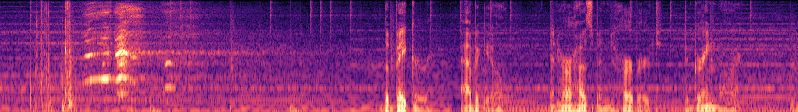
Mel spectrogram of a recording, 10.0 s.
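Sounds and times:
door opening: 0:00.3 - 0:02.4
speech: 0:04.8 - 0:09.4.

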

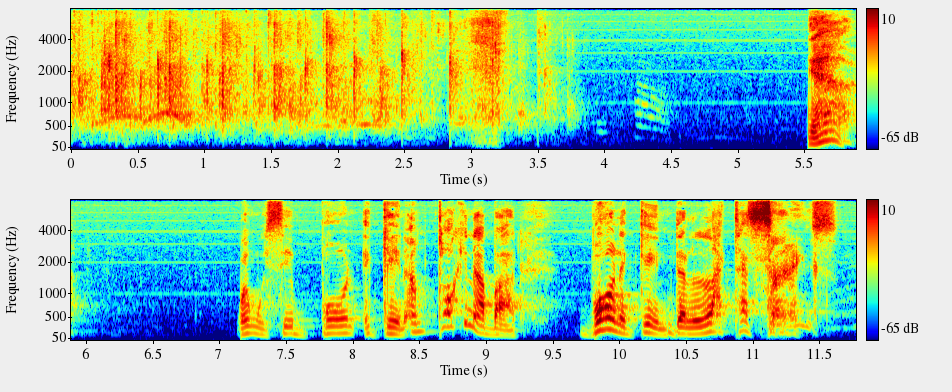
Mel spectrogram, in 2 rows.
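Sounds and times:
crowd clapping: 0:00.0 - 0:03.8
speech: 0:07.2 - 0:11.7.

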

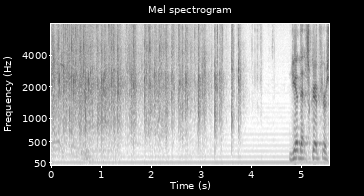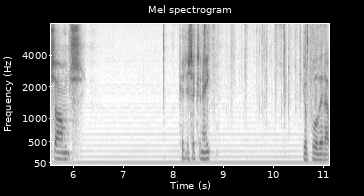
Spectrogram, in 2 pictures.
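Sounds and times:
audience clapping hands in praise: 0:00.0 - 0:04.2
speech: 0:04.8 - 0:06.2, 0:08.2 - 0:08.9, 0:10.6 - 0:11.1.

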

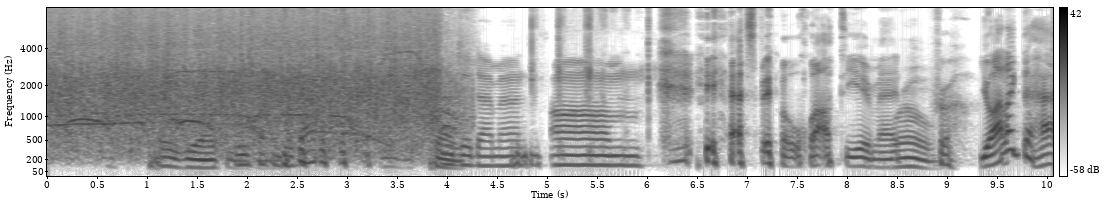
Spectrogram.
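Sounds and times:
applause: 0:00.0 - 0:04.3
laughter: 0:01.1 - 0:04.3, 0:05.1 - 0:08.3
speech: 0:01.1 - 0:10.0.

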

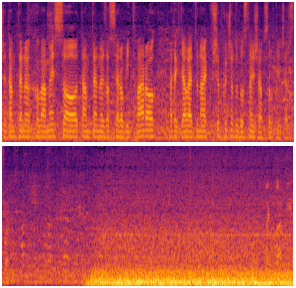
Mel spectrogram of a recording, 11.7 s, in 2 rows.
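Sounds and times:
speech: 0:00.0 - 0:06.4
Russian hovercraft engine droning: 0:07.5 - 0:11.6.

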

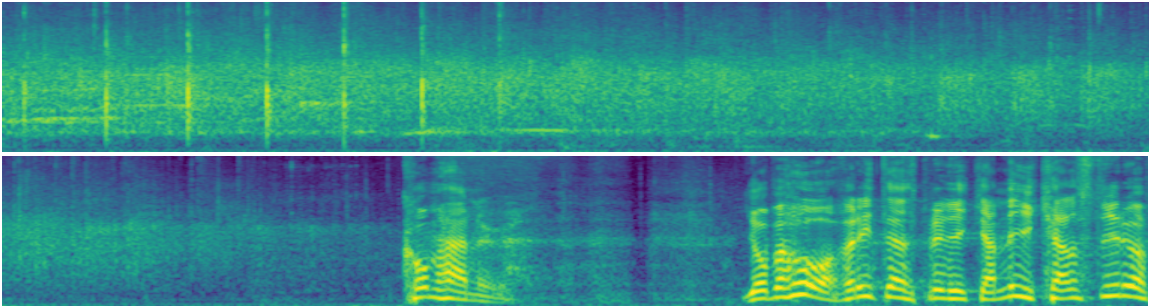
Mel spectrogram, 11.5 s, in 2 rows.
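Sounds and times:
audience applause: 0:00.0 - 0:08.3
speech: 0:07.8 - 0:08.4, 0:09.4 - 0:11.4.

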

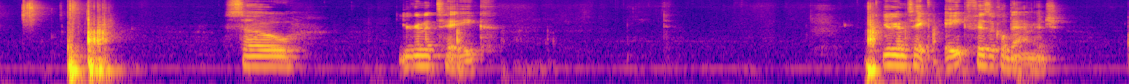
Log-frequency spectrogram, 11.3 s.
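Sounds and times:
dice being rolled: 0:00.2 - 0:01.2
speech: 0:02.4 - 0:03.1, 0:04.0 - 0:05.0, 0:08.8 - 0:10.7.

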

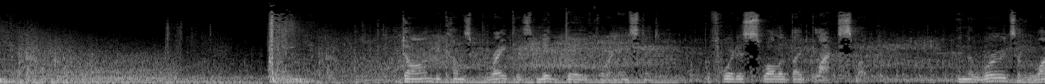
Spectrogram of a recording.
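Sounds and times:
artillery barrage explosions: 0:00.0 - 0:05.5
speech: 0:04.0 - 0:09.0, 0:09.6 - 0:10.4.

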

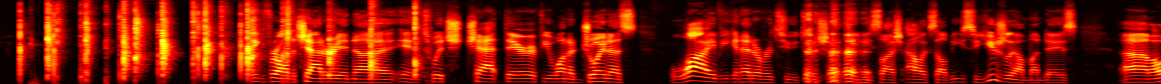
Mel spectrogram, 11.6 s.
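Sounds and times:
hosts clapping hands: 0:00.0 - 0:04.4
speech: 0:02.5 - 0:11.6
laughter: 0:08.0 - 0:08.9.

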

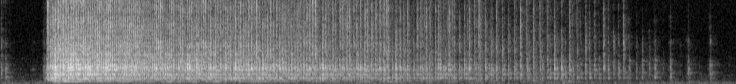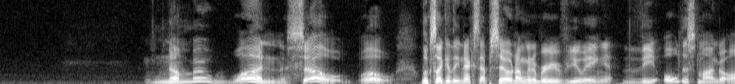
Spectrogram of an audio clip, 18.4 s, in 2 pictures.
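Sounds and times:
spinning prize wheel ticking: 0:00.0 - 0:09.0
speech: 0:11.1 - 0:18.3.

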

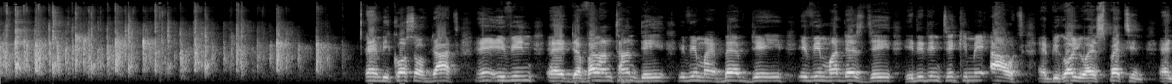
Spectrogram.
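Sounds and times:
audience clapping hands: 0:00.0 - 0:03.7
speech: 0:03.6 - 0:11.7.

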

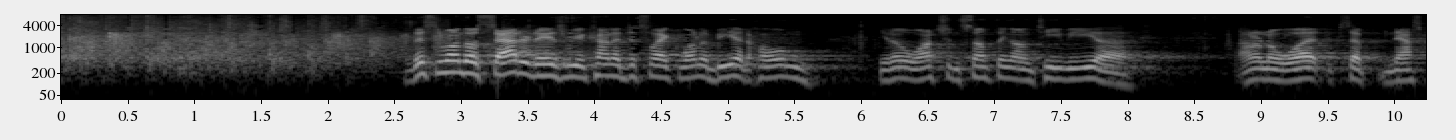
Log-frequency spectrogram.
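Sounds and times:
audience round of applause: 0:00.0 - 0:03.0
speech: 0:02.6 - 0:08.2, 0:08.8 - 0:10.2.

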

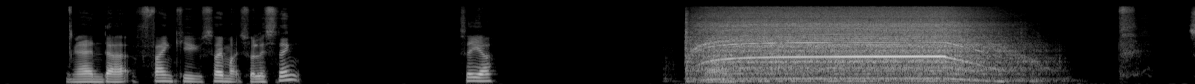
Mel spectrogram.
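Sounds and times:
speech: 0:00.7 - 0:03.1, 0:04.6 - 0:05.0
vacuum cleaner running: 0:06.8 - 0:10.8.

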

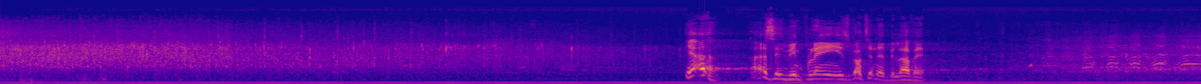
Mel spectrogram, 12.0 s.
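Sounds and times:
audience clapping: 0:00.0 - 0:07.1
speech: 0:06.8 - 0:09.4
laughter: 0:09.6 - 0:12.0.

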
